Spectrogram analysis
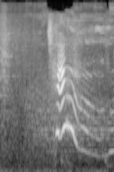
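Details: Imitated sneeze: a brief hiss followed by a loud, falling voiced 'cha-heung' burst, offered as how a sneeze normally sounds.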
